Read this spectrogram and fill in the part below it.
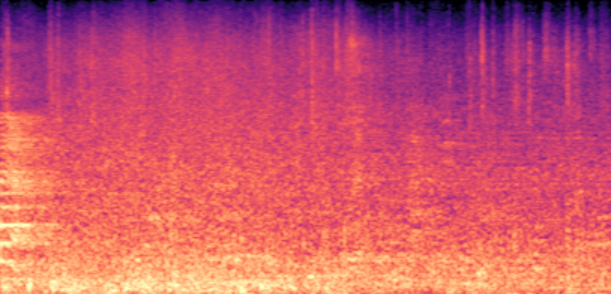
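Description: Many people shuffle and thump on padded mats.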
